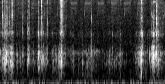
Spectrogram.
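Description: Cardboard Lego box being pushed open at its perforated tab: scattered small crackles of the card, with a sharper click near the middle and another near the end.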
